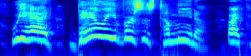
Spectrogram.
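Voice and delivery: ordinary delivery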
